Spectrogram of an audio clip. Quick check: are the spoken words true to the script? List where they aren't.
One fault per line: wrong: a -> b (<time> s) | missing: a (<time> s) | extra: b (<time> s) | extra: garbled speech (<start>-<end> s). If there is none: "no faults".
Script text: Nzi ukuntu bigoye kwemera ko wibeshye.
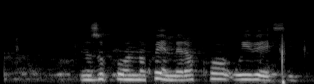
missing: bigoye (1.4 s)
